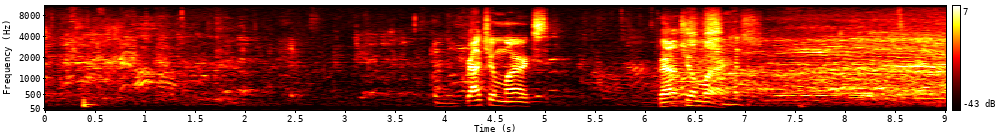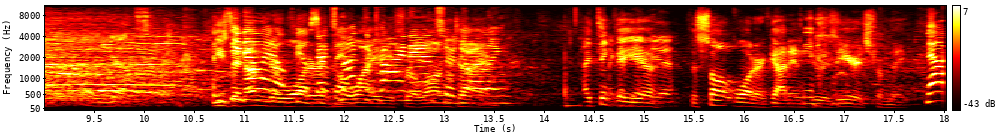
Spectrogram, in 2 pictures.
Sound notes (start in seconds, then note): 0.1 laughter; 7.6 booing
